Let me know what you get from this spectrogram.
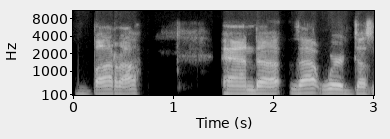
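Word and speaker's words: בָּרָא: Testament that word it's a Hebrew word that's pronounced Bara and uh that word does not mean created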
